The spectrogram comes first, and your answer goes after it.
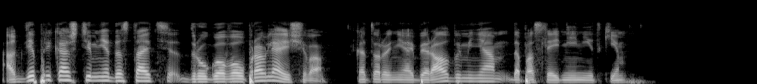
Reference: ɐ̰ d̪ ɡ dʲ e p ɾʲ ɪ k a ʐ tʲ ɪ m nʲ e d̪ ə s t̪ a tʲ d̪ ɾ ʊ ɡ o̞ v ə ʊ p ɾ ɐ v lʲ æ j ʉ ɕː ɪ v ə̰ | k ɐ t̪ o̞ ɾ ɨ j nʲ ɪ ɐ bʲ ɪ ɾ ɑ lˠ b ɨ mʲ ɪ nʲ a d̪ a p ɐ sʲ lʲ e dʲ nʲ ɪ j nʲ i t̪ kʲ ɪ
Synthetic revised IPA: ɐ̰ ɡ dʲ e p ɾʲ ɪ k a ʐ tʲ ɪ m nʲ e d̪ ɐ s t̪ a tʲ d̪ ɾ ʊ ɡ o̞ v ə ʊ p ɾ ɐ v lʲ æ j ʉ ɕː ɪ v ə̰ | k ɐ t̪ o̞ ɾ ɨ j nʲ ɪ ɐ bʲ ɪ ɾ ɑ lˠ b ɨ mʲ ɪ nʲ a d̪ ə p ɐ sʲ lʲ e dʲ nʲ ɪ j nʲ i t̪ kʲ ɪ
